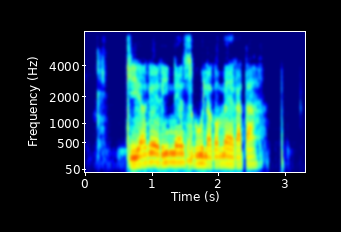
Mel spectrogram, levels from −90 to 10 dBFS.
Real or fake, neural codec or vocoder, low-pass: fake; codec, 16 kHz, 16 kbps, FreqCodec, smaller model; 7.2 kHz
